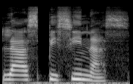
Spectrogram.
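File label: the swimming pools, Spanish, female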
